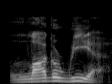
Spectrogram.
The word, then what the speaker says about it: logorrhea: I said Logorrhea.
